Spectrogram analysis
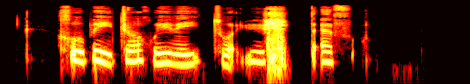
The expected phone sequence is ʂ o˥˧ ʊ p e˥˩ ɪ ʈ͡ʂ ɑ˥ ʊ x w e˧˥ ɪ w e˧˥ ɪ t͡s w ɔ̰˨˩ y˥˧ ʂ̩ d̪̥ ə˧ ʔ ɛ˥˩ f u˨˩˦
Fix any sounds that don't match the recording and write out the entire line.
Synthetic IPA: x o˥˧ ʊ p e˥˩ ɪ ʈ͡ʂ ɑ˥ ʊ x w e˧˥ ɪ w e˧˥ ɪ t͡s w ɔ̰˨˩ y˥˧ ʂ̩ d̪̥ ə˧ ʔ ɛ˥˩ f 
